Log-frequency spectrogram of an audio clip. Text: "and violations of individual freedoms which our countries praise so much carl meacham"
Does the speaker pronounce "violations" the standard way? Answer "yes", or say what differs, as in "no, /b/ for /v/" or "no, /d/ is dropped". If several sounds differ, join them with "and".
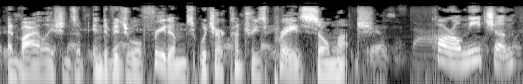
yes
